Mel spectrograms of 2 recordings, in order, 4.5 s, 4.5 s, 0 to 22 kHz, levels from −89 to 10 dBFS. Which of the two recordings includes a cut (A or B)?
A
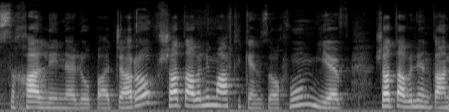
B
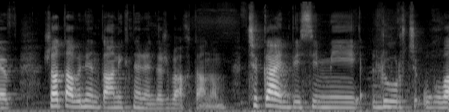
B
